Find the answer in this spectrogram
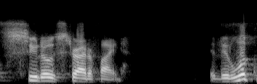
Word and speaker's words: pseudo: name it is called pseudo the P is silent see those stratified columnar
